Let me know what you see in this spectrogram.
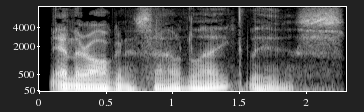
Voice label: and they're all gonna sound like this quiet sultry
